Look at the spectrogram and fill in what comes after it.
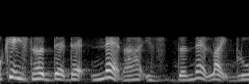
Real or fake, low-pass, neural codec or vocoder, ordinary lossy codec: real; 3.6 kHz; none; none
